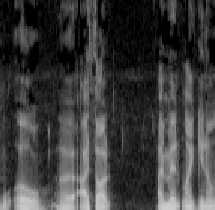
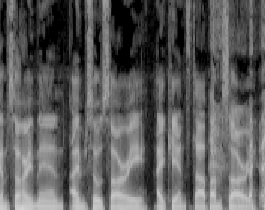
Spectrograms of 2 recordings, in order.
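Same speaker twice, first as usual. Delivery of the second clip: put-on laughing through the words. Retelling a movie scene where Rocket keeps laughing: imitating Rocket laughing while apologizing. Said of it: "Rocket starts fucking laughing again".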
